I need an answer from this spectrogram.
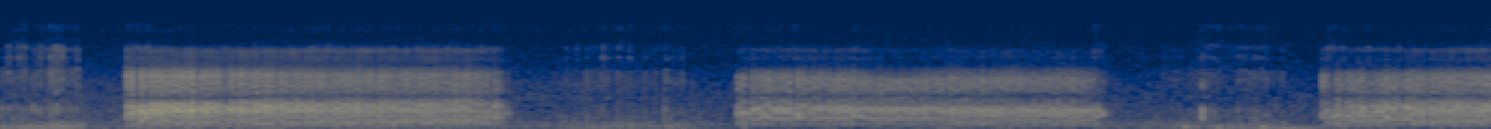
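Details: A cat purrs in loud droning phases of roughly two to three seconds that alternate with softer, lower-level gaps, giving a slow in-and-out rhythm; the background is otherwise quiet.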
